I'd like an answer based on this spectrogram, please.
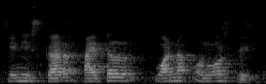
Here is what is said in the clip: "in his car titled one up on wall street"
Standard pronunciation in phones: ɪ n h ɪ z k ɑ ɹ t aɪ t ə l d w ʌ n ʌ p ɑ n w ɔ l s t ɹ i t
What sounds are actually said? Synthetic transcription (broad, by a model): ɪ n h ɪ s k ɑ ɹ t aɪ t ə l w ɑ n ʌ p ɑ n w ɔ l s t ɹ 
